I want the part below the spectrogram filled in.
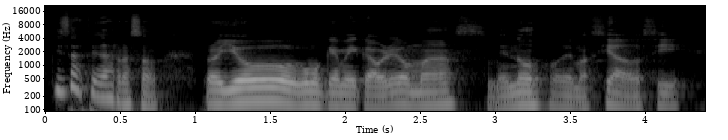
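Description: A young man speaking, relaxed and slangy as a podcast co-host. He talks easily and drops street words into his speech. His pitch sits in the everyday middle range. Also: brisk. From Guayaquil, Ecuador. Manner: laid-back, slangy, says "loco" often. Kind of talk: casual chat.

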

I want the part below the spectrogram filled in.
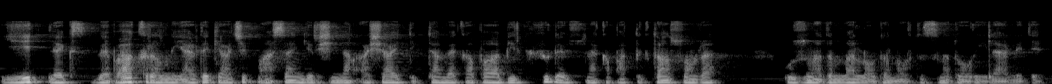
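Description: A man's voice: very deep voice, flat delivery, moderate pace. A man narrating a story as a scripted audiobook reading, dramatic in delivery. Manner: dramatic storytelling, shouting characters' cries. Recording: slightly dull recording with faint music.

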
